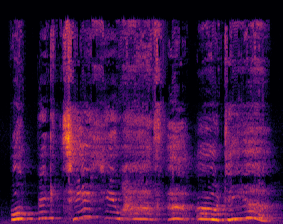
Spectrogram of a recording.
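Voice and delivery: high trembling gasping voice; frightened. Acted. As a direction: gasp and squeak in terror. Red shaking with fear.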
